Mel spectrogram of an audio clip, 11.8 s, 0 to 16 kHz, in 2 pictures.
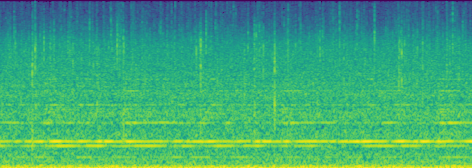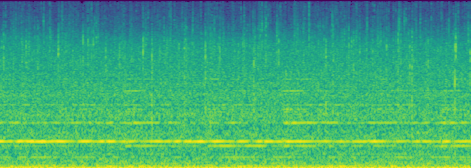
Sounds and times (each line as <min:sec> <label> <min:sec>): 0:00.0 Rain 0:11.7
0:00.0 melting snow 0:11.7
